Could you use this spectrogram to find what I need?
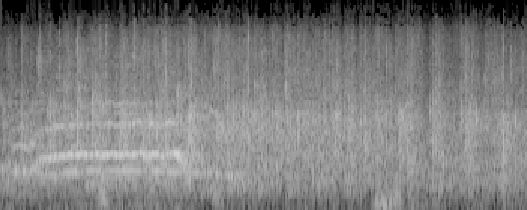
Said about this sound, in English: Yeah, let's cheer.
